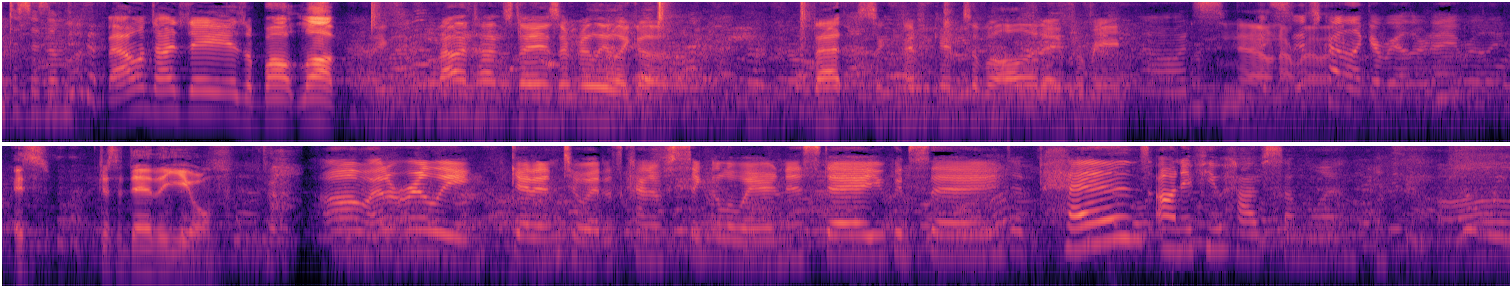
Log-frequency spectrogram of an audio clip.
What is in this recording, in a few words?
Valentines Vox Pop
